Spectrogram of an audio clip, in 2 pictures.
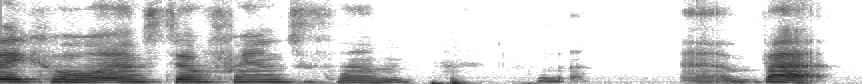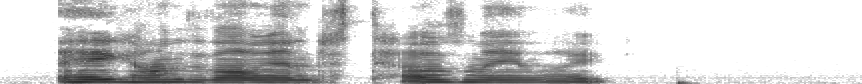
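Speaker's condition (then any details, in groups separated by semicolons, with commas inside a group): Friedreich's ataxia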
